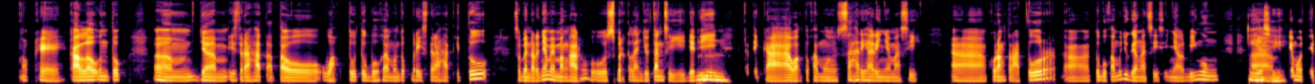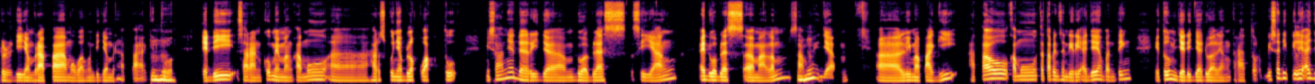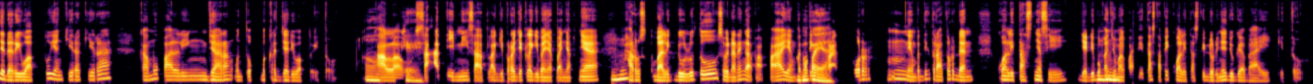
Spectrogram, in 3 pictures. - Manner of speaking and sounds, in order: none
- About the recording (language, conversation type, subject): Indonesian, advice, Bagaimana cara menemukan keseimbangan yang sehat antara pekerjaan dan waktu istirahat setiap hari?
